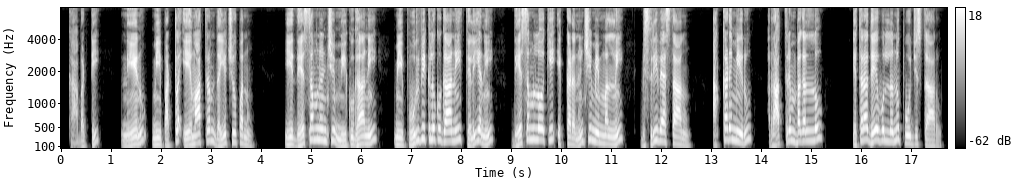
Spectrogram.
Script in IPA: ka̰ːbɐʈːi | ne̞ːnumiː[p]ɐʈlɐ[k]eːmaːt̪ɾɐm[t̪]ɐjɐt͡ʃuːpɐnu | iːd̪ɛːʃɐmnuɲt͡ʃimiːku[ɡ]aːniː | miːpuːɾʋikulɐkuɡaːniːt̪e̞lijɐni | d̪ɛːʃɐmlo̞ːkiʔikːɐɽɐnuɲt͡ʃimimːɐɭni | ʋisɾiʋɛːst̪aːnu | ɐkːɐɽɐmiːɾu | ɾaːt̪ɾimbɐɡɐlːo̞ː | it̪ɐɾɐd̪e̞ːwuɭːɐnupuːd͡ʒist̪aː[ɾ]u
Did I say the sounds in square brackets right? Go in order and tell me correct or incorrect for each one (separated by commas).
correct, incorrect, incorrect, correct, correct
